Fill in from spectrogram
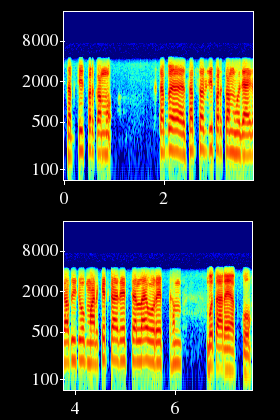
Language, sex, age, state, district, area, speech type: Hindi, male, 30-45, Bihar, Vaishali, urban, conversation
